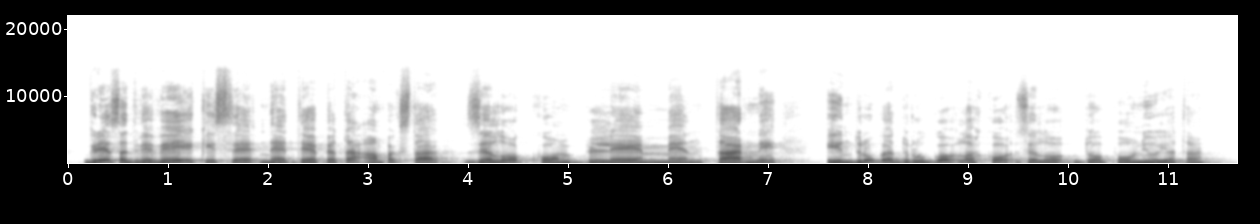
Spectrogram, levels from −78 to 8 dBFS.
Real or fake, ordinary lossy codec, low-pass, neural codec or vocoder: fake; none; 14.4 kHz; vocoder, 44.1 kHz, 128 mel bands, Pupu-Vocoder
